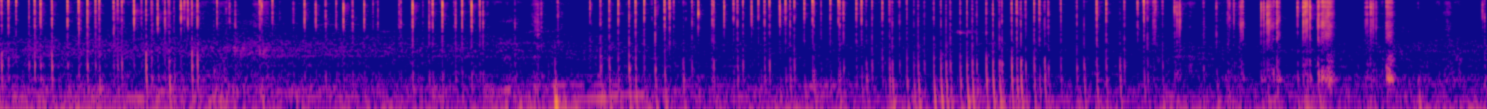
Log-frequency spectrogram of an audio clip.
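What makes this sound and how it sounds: Long acrylic nails rapidly tap and scratch the front and back of a plastic Maybelline Fit Me squeeze tube filled with foundation. The result is a steady, quiet stream of dense, short clicks and scratchy rasps with a dull, low-heavy body, with a few sharper taps standing out.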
